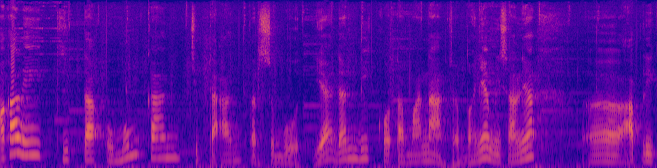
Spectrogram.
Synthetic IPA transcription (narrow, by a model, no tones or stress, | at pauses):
akalikit̪aʔumumkant͡ʃip̚t̪a̰ʔant̪ərsəbʊ̰t̪̚jadandikot̪amanat͡ʃɔ̰nt̪ɔhɲamisalɲa | əa̰plik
